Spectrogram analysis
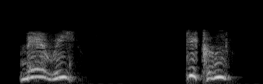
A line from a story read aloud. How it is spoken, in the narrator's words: he cried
